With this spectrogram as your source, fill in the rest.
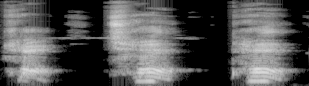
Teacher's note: इन सब में बहुत ज्यादा जोर लगता है, इसलिए प्राण निकलते हैं, महाप्राण इनको बोलते हैं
